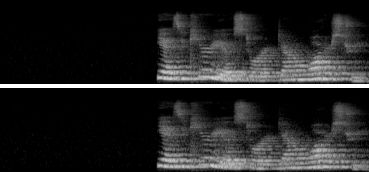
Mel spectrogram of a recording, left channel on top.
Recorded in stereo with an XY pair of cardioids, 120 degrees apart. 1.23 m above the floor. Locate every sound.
1.6 s a woman speaking: 40° left, 1.0 m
